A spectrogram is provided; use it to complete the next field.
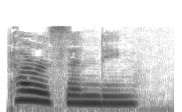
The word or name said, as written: parascending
